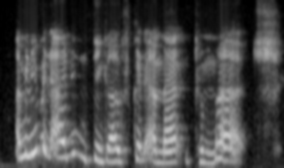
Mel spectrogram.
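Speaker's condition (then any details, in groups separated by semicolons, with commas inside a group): Cerebral palsy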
